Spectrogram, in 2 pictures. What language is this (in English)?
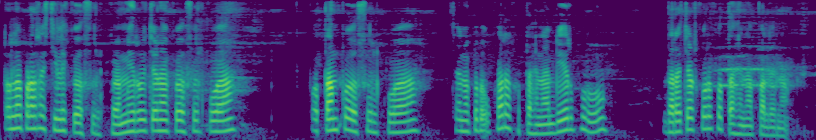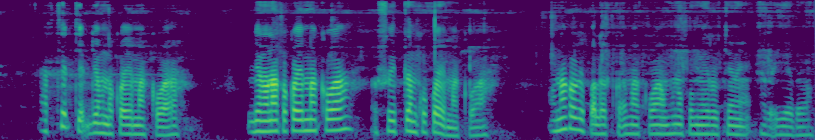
Santali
